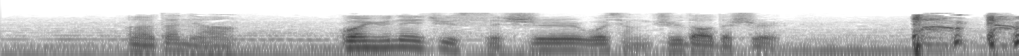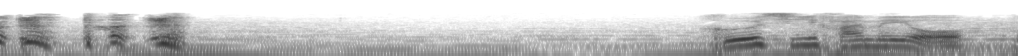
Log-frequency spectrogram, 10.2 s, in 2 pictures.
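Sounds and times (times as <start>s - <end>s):
speech: 0.6s - 4.1s, 5.0s - 6.1s, 8.7s - 10.0s
loud cough: 4.6s - 6.1s.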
